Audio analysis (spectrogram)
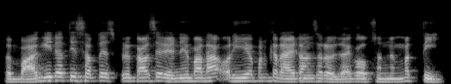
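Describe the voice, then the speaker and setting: Male teacher with a slightly high voice, methodical explainer, exam-prep class. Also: steady tone, fairly quick, a bit bright, highs cut off. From Rajasthan. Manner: explains step by step, asks and answers his own questions. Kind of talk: exam prep lesson, solving a model paper.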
